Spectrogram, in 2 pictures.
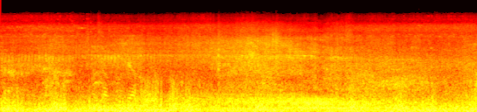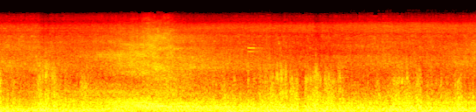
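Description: Wind rushes loudly past while riding a bicycle outdoors.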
